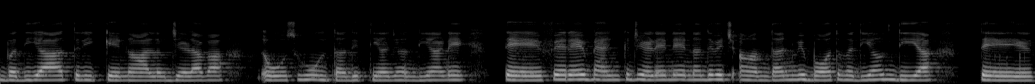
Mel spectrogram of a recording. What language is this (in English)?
Punjabi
